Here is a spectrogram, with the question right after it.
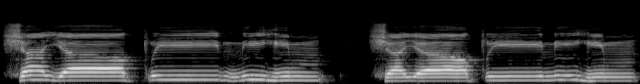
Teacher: شیا یا پر کھڑا زبر ہے، اس کو ایک الف کی مقدار کھینچیں گے، آگے پھر یا مدہ ہے، یہاں بھی ایک الف کی مقدار کھینچنا ہے، نون اور ہا کو نہیں کھینچنا۔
